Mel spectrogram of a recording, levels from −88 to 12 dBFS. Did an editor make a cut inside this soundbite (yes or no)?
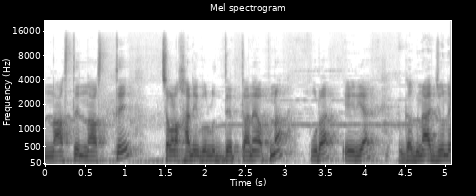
yes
